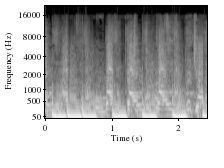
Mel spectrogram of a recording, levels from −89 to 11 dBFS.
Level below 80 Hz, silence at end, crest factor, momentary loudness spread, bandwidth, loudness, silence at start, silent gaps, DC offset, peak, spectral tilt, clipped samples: -6 dBFS; 0 s; 4 dB; 2 LU; 12 kHz; -7 LUFS; 0 s; none; 2%; 0 dBFS; -6.5 dB/octave; 1%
